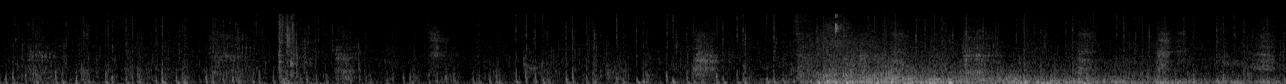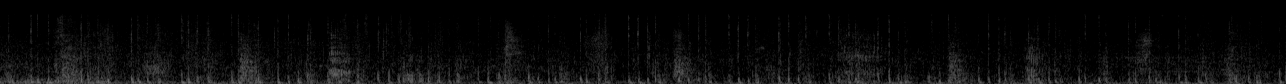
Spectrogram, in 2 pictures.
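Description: Horse hooves clip-clop steadily through a long stretch of gameplay in Ghost of Tsushima, a constant rhythmic patter with a brief louder surge partway through and an occasional whinny-like note.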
